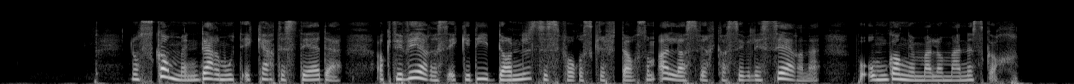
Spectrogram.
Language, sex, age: Norwegian, female, 37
